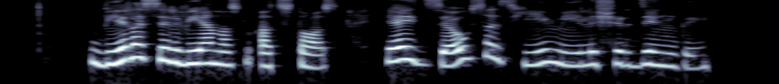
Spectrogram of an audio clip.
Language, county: Lithuanian, Klaipėda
